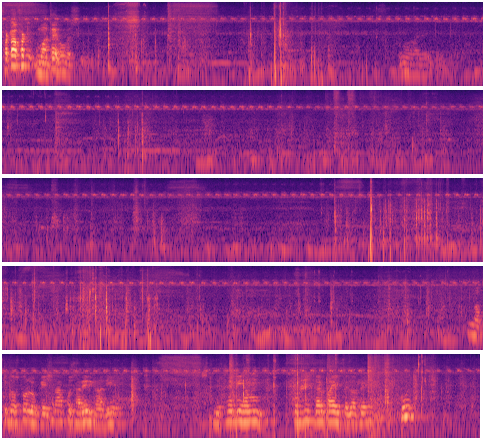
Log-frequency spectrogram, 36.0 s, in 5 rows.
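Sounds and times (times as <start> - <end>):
crickets chirping: 0.0 - 36.0
scuffs and clicks: 19.3 - 28.7, 30.7 - 36.0.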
